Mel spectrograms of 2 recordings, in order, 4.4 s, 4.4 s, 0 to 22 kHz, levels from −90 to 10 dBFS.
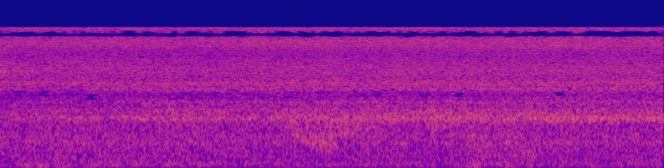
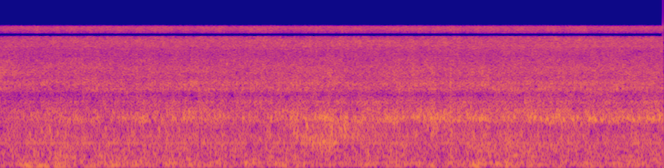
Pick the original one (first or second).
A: first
